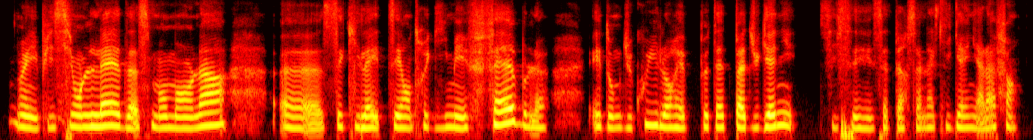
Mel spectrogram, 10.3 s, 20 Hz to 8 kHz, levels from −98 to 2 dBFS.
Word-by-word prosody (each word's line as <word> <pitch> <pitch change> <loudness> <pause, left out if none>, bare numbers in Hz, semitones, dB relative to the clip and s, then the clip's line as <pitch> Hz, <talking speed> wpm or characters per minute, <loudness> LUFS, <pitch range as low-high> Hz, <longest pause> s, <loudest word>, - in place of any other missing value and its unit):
Oui 210 -5 +2
et - - -3
puis 200 +2 -9
si 215 +3 -4
on 210 - +4
l'aide 220 0 +5
à - - +3
ce 235 - -6
moment-là, 200 +5 +3 0.5
heu, 195 - 0
c'est 220 - -5
qu'il 205 -1 -2
a - - +4
été 205 +1 0
entre 205 +2 -3
guillemets 200 0 -2
«faible» 250 -4 +3 0.4
et 220 - -2
donc, 205 0 -3
du 200 -1 -8
coup, 255 - -5
il 240 -3 +1
aurait 205 -1 0
peut-être 205 -1 -2
pas 205 -2 +5
dû 200 0 -8
gagner, 220 +2 +3 0.2
si 210 - -13
c'est 190 -1 -4
cette - - -8
personne-là 200 +1 -5
qui 210 0 -12
gagne 205 -1 -3
à - - -2
la - - -1
fin? 205 -1 -6
205 Hz, 210 wpm, -24 LUFS, 200-220 Hz, 0.5 s, l'aide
